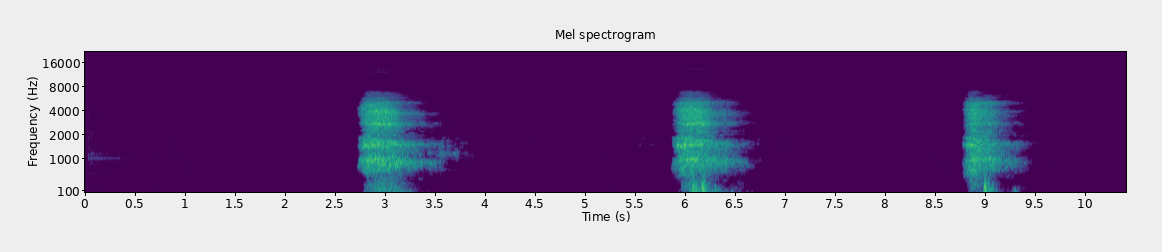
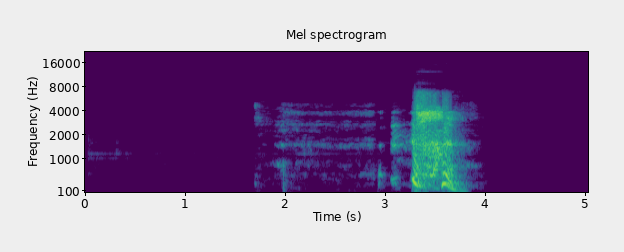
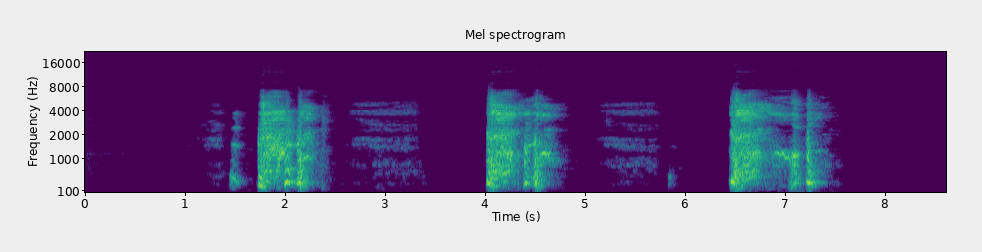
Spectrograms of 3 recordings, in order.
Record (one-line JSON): {"exhalation_length": "10.4 s", "exhalation_amplitude": 29249, "exhalation_signal_mean_std_ratio": 0.29, "cough_length": "5.0 s", "cough_amplitude": 31935, "cough_signal_mean_std_ratio": 0.28, "three_cough_length": "8.6 s", "three_cough_amplitude": 31154, "three_cough_signal_mean_std_ratio": 0.39, "survey_phase": "alpha (2021-03-01 to 2021-08-12)", "age": "65+", "gender": "Male", "wearing_mask": "No", "symptom_none": true, "smoker_status": "Ex-smoker", "respiratory_condition_asthma": false, "respiratory_condition_other": false, "recruitment_source": "REACT", "submission_delay": "3 days", "covid_test_result": "Negative", "covid_test_method": "RT-qPCR"}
